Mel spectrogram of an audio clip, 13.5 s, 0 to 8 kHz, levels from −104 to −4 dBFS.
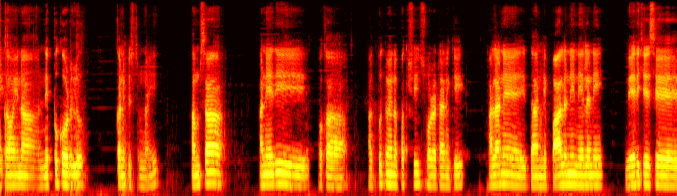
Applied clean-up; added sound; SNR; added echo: neural mask model DeepFilterNet 3.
